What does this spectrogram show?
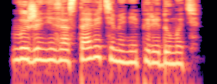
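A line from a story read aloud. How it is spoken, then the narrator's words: Calm suggestion. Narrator (Russian): спокойно предлагаю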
